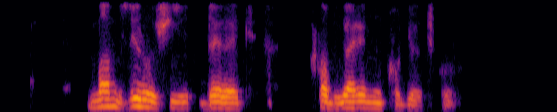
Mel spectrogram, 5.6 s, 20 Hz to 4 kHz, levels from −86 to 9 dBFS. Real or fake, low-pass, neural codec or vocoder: fake; 3.6 kHz; codec, 24 kHz, 3 kbps, HILCodec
